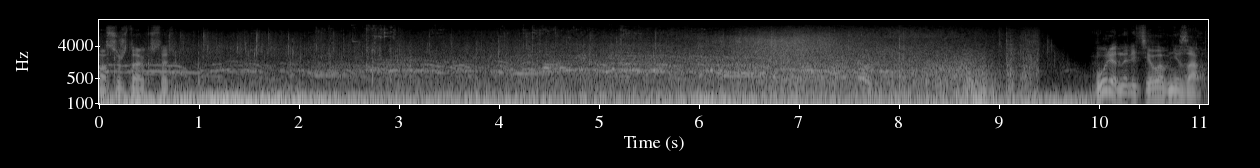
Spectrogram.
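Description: Stormy sea water surges and splashes loudly.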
